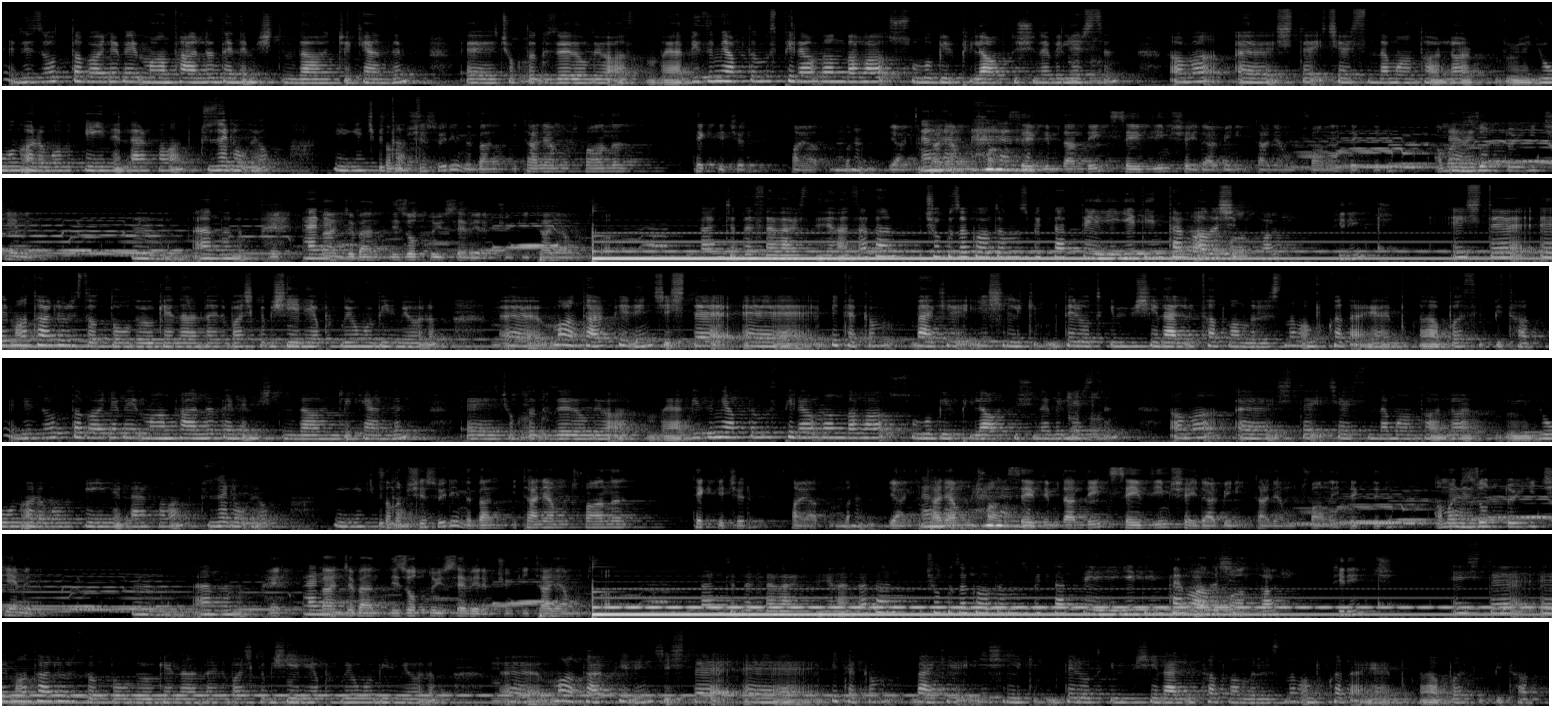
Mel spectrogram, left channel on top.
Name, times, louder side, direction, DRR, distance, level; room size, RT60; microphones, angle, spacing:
voice 1, 0.0-19.6 23.8-24.2 24.6-25.8 30.0-30.3 32.3-34.3 37.8-40.0 40.2-43.3 45.5-61.8, left 2 dB, 55° left, 5 dB, 2.2 m, -31 dB
voice 2, 10.6-11.0 19.3-21.7 22.4-23.1 23.4-24.0 24.4-31.3 33.7-33.8 34.2-37.1 42.7-43.9 44.3-44.9 49.3-49.4 51.4-51.7, right 1 dB, 70° right, 5 dB, 1.1 m, -35 dB
sound 1, 28.3-37.7, left 1 dB, 15° left, 5.6 m, -36 dB
sound 2, 36.9-56.3, right 2 dB, 5° right, 0.7 m, -25 dB
21.0 x 19.0 x 7.9 m, 1.2 s
head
